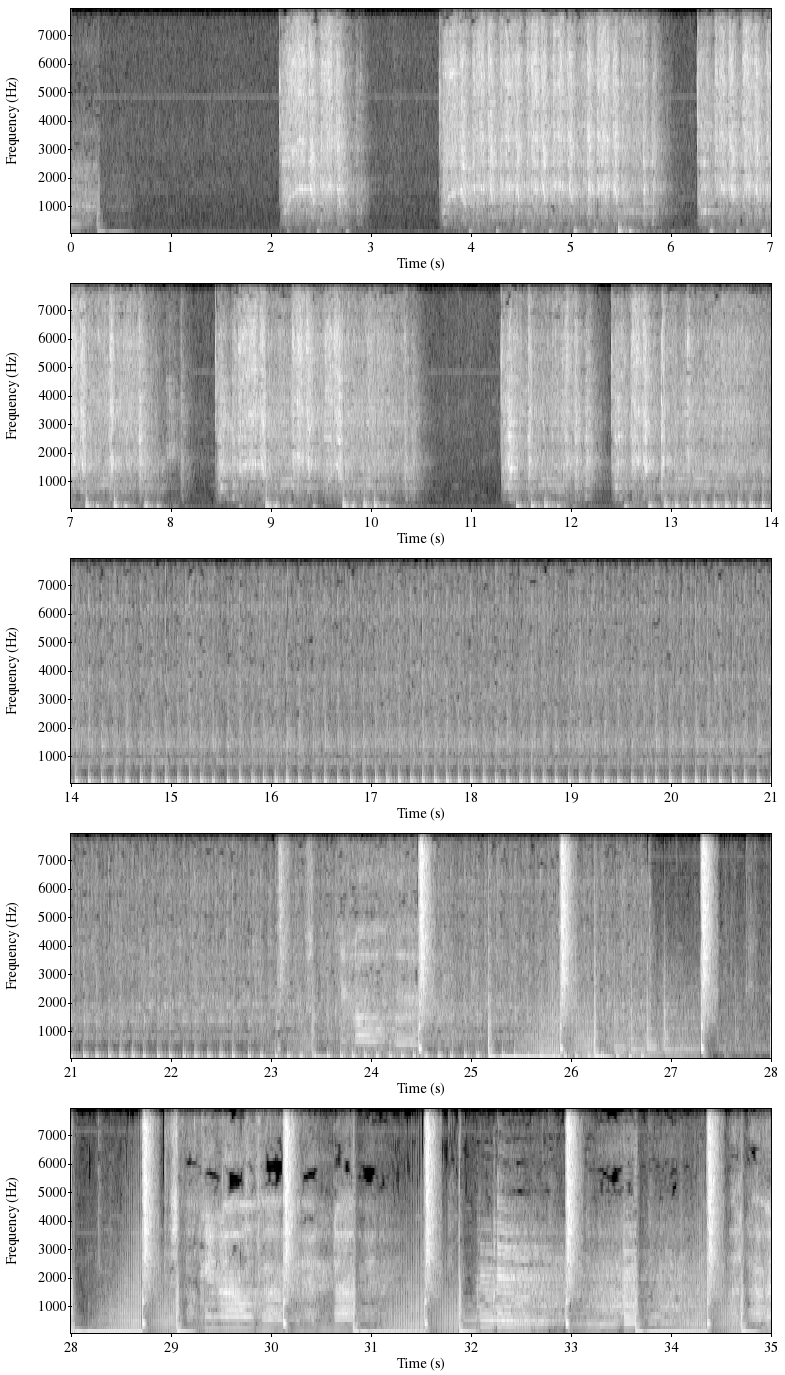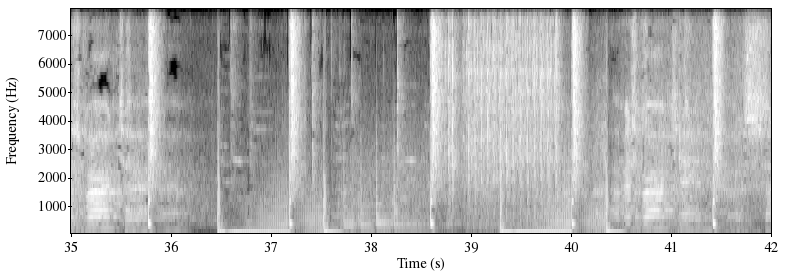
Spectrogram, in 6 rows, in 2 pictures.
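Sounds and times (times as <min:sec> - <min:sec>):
motorcycle engine cranking and idling: 0:03.7 - 0:10.6, 0:11.3 - 0:26.8, 0:38.7 - 0:40.6.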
